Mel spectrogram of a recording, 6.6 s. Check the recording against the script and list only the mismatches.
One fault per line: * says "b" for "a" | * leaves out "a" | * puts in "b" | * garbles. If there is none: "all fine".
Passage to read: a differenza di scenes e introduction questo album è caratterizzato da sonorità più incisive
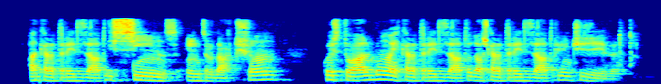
* says "caratterizzato" for "differenza"
* says "caratterizzato" for "sonorità"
